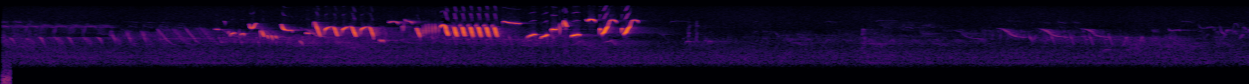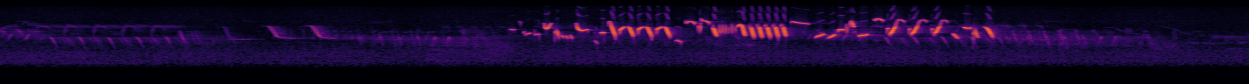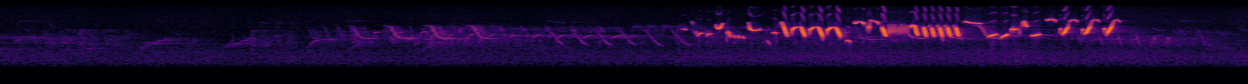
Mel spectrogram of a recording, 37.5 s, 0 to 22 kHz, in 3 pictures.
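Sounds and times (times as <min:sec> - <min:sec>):
wren singing: 0:02.0 - 0:06.4, 0:17.6 - 0:22.4, 0:28.7 - 0:36.7.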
